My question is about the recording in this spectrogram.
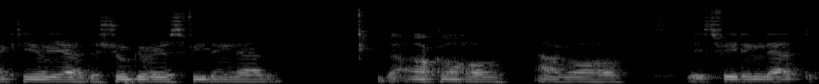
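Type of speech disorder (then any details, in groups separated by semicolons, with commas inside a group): Slurred speech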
